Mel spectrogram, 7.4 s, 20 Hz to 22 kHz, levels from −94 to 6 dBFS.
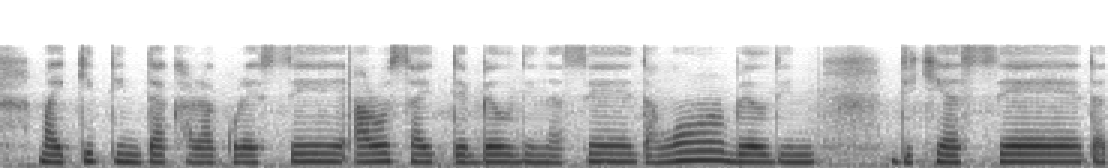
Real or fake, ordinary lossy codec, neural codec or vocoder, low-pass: fake; none; codec, 16 kHz in and 24 kHz out, 1 kbps, XY-Tokenizer; 7.2 kHz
